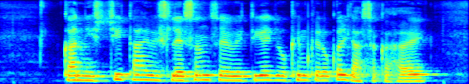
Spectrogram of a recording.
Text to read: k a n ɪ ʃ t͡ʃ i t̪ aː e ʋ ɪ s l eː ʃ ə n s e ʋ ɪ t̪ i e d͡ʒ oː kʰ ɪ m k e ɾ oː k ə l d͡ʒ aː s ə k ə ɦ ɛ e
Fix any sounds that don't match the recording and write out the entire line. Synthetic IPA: k a n ɪ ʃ t͡ʃ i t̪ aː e ʋ ɪ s l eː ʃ ə n s e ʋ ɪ t̪ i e d͡ʒ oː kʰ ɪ m k e ɾ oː k ə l d͡ʒ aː s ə k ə ɦ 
